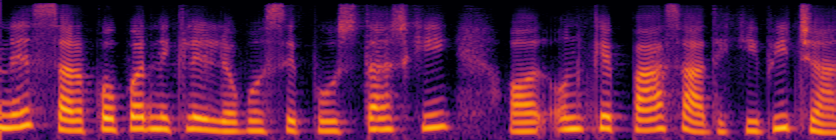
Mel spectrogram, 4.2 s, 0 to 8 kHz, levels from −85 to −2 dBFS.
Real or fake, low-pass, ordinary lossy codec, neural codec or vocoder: fake; 7.2 kHz; none; codec, 16 kHz, 0.3 kbps, FocalCodec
